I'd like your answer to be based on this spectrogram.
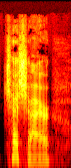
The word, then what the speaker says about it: Cheshire: and that's how like something that ought to be pronounced Chestershire is pronounced Cheshire, or right.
